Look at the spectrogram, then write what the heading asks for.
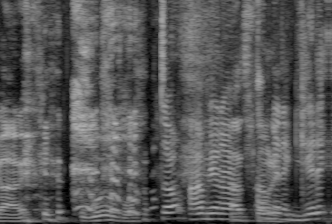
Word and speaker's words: Louisville: was being right about it, and you said Louisville, and I just looked at Hayden. I heard you pronounce it right. And before I started speaking, I was like, Louisville.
